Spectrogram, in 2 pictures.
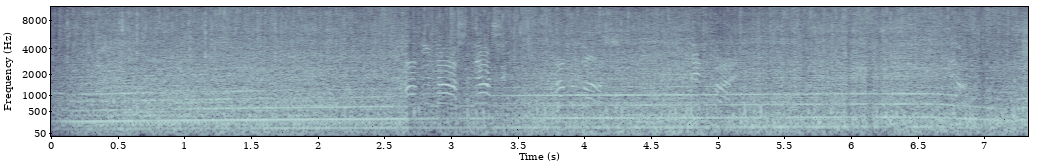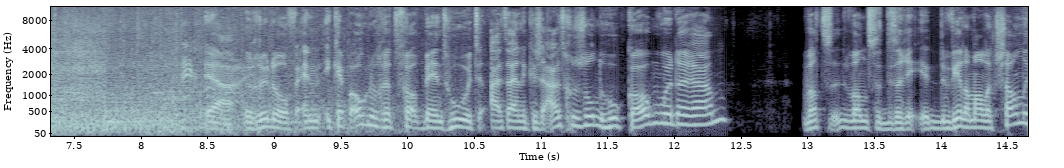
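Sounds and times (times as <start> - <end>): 
car engine drone driving alongside galloping horses on a beach: 0.0 - 10.1
speech: 8.6 - 14.6.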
